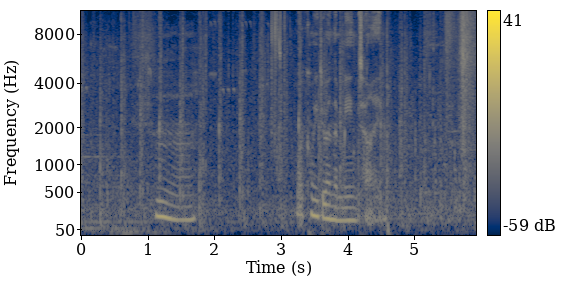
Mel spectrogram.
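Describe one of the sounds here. Quick footsteps run over dirt and grass.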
